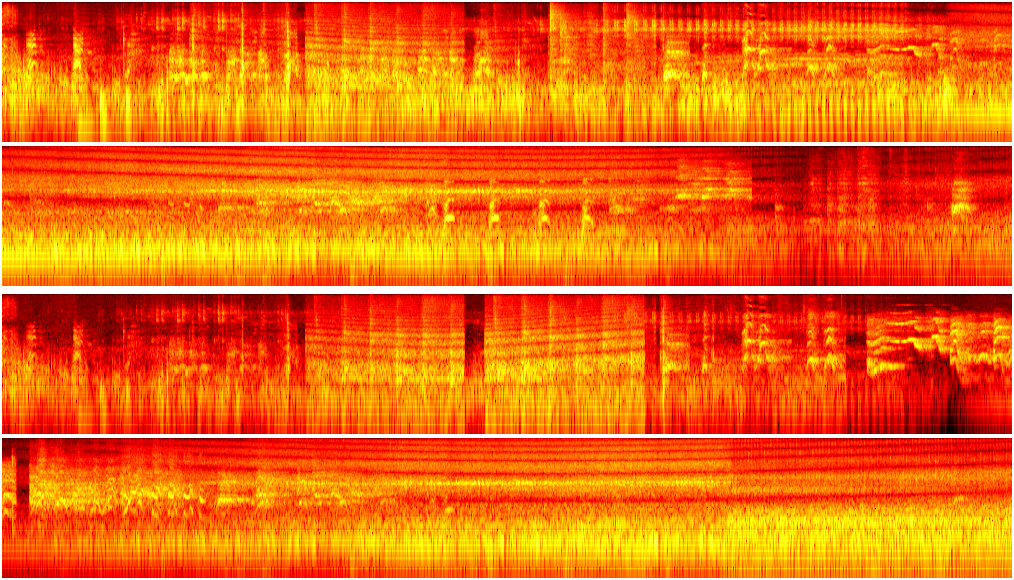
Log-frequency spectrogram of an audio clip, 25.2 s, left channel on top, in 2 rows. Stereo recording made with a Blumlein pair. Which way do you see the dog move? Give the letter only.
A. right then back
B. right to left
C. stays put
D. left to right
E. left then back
A.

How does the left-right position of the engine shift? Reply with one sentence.
You can hear the engine travel towards the right.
